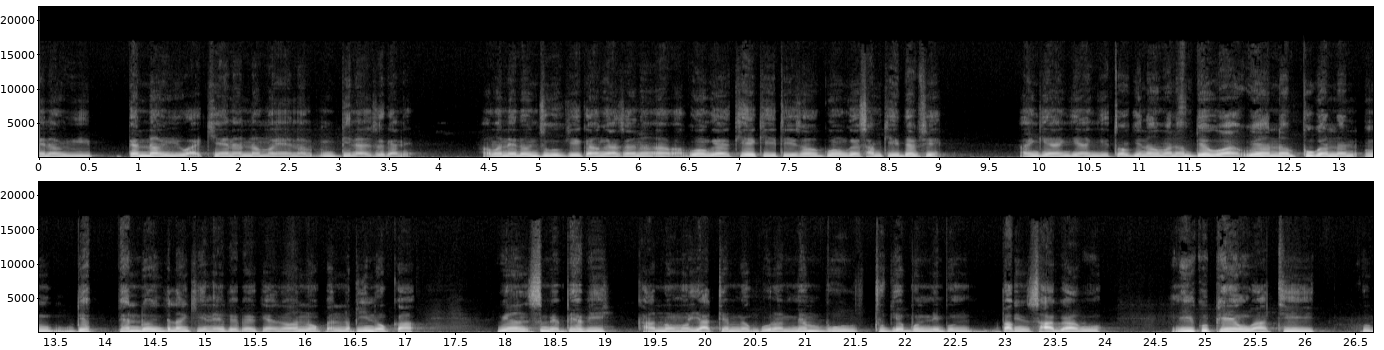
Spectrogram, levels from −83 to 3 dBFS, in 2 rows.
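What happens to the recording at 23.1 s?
At 23.08 s, compressed frames are skipped. Several whole frames, about 150 ms of speech, never reach the output, so the audio jumps ahead. The jump fits frames of about 21 ms. The speech lurches forward at the join, with that stretch missing.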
